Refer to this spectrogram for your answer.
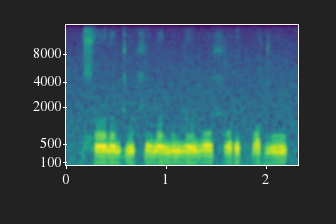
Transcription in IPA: s ã˨ ɾ ã˧ d͡ʒ ũ˨ ʃ e˧ w ã˧ ɡ ũ˧ ɡ ɛ̃˧ w o˦ ʃ o˦˨ ɾ e˧ ɡ͡b ɔ˧ d ũ˦

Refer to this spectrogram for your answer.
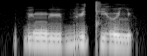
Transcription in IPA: ɓ y m y b y tʲ ɯ lʲ

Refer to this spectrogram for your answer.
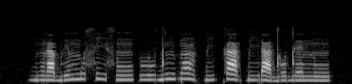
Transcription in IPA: b ũ˨ ɾ a˨ b e˨˦ m u˦ s i˦˨ s ũ˧ | l u˧ d ĩ˦ ɡ͡b ɔ̃˦˨ k͡p i˨˦ k a˦˨ k͡p i˧ ɾ a˨ d o˧ d ɛ˧ n ũ˧

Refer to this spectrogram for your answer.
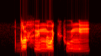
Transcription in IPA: dˤ ɘ˨˩˦ x ɘ˨˩˦ n ɔ˧˥˧ t͡ʃʼ u˧˥˧ n i˧˥

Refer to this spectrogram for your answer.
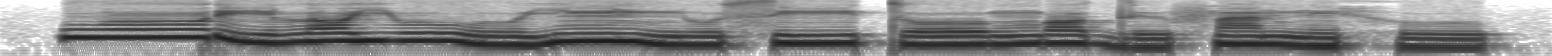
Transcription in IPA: w oː˦ ɾ i˨ l ɔ˧ j u˦ w u˨ j ĩ˦ ɲ u˨ s iː˧ t oː˧ ŋ ɔ˦ d ɨ˨ f ã˦ n ĩ˨ h u˨

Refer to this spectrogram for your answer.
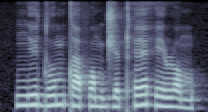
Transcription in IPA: ŋ ɪ d o m t a f ɔ m d͡ʒ ɛ ʈʰ ɛ h e ɹ ɔ m

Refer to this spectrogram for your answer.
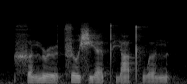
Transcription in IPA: x ə˧˥ n ɻ ɻ̩˨˩ t͡s ɹ̩˥ ɕ j ɛ˨˩ t̪ʰ j ä˧˥ t̪ʰ w ə˧˥ n

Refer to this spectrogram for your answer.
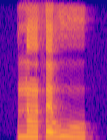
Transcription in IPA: n ə̃ː θ ɛ β u

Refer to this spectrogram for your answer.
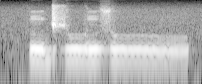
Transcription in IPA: n d͡ʒ u n z uː

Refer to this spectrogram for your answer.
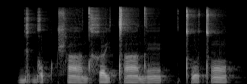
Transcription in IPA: ɡ ɪ˨˥ ɡ o˨˥ p t͡ʃʰ ãː˧˩˧ d x œ˦˨ j tʼ ãː˦˨ d ẽ˦˨ | tʼ u˧˩˧ tʼ õ˦˨

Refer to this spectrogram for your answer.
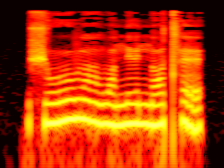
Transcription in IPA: ʃ ʊː β ɑ̃ β ɒ n ɪː n ɒ tʰ ɛ

